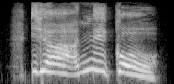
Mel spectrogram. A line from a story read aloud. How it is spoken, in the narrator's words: Enzo shouts with excitement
